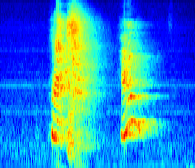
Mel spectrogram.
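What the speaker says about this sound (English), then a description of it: "So, first we gotta sneeze." Two sneezes in a row, loud and close, the first longer and the second following after a short pause, with no talking.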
